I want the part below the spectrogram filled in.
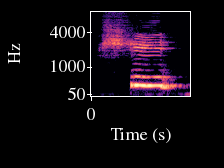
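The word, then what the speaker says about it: شين: শিন উচ্চারণ হয় জিভের মতো, অর্থাৎ জিভের মাঝখান এবং তার সোজাসুজি ওপরের তালুর সাথে লেগে শিন শিন শিন।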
